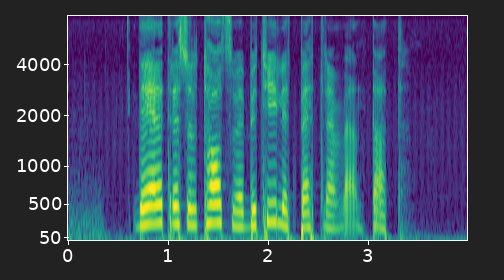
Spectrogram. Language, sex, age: Swedish, female, 19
